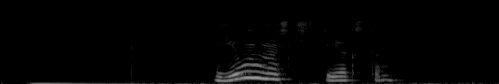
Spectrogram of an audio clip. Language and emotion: Russian, sad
